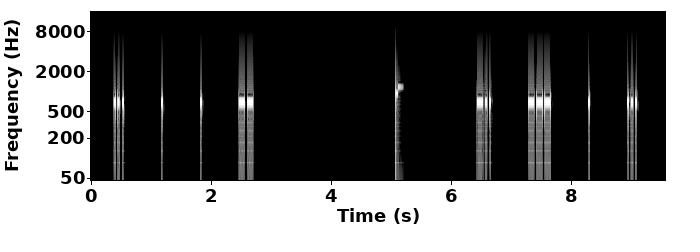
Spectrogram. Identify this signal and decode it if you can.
Morse code, heard as a keyed tone, about 36 wpm, spaced as for 12 wpm, 700 Hz. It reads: SEEM DOES
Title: 6x Character Spacing - Top 300 Words - 35wpm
